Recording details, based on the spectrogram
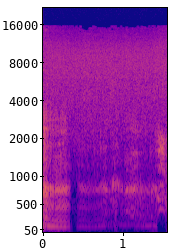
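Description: A dog in Kingdom Come: Deliverance growls low and close, guarding its master, in a sustained rumble that breaks off and then resumes more faintly.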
